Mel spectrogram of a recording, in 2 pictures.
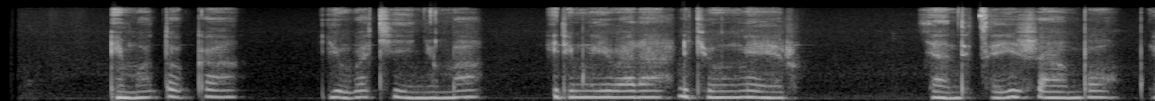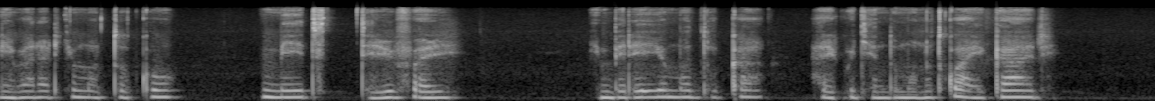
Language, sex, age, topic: Kinyarwanda, female, 25-35, government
